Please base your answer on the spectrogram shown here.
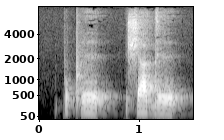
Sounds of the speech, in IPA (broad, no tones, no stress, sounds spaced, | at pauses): p ʊ pʼ ɪ | ʃ a d ɪ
